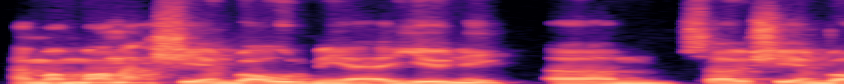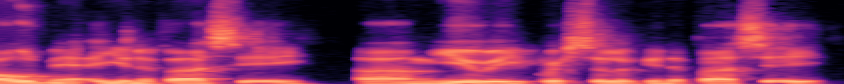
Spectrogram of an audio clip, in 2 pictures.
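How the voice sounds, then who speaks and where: A man's voice: low voice, fairly even intonation, fast talker. A young man in his twenties, chatting casually as an interview guest, full of fillers. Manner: chatty, lots of fillers and "you know".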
